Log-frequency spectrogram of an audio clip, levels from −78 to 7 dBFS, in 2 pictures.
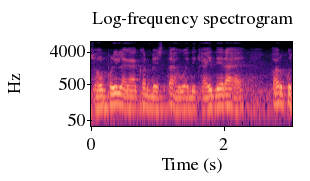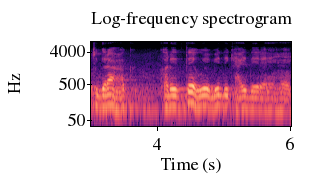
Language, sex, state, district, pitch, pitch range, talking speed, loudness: Hindi, male, Gujarat, Gandhinagar, 120 Hz, 110-130 Hz, 190 wpm, -16 LUFS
